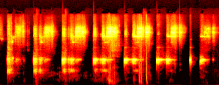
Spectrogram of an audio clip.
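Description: Garbled, choppy audio on a video call: about nine short warbling bursts, each at the same pitch with hiss over it. Every burst cuts off sharply into silence, with a couple of sharp clicks near the middle. The pattern fits a voice mangled by a faulty connection that is also producing an echo.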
